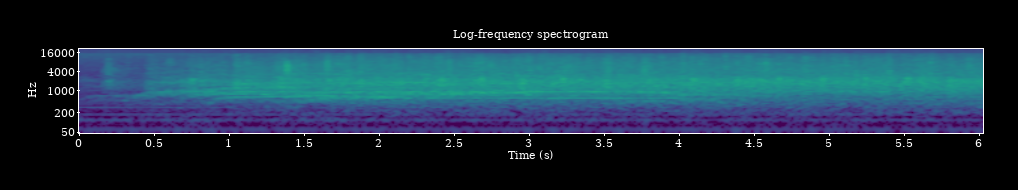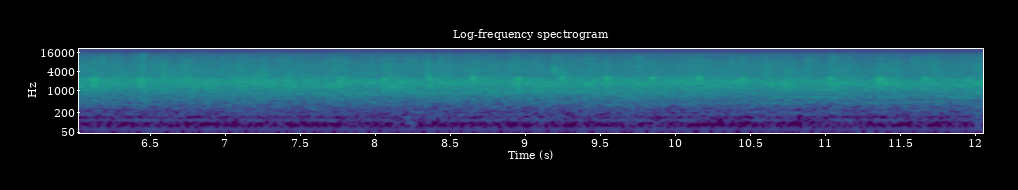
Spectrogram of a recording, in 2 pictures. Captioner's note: cheers and applause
